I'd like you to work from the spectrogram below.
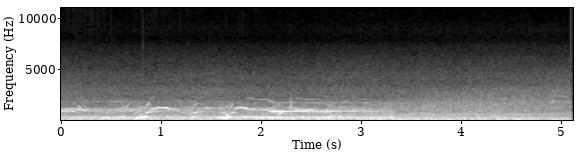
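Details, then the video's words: Humpback whale song from Roger Payne's 1970 album: a cluster of rising whoops and wavering moans in the first three seconds, some sharp upward swoops, then fading to a steady underwater hiss. "Songs Of The Humpback Whale"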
